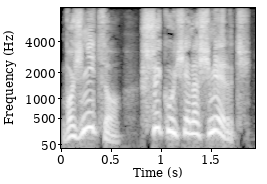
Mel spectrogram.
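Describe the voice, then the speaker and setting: A tiny sparrow, fierce and out for revenge, taunts in a high, shrill cry, as a man puts him on. The voice is a little husky, and the dry recording stays close and plain. It is a storybook reading. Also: wildly swooping pitch, normal speed, a bit bright, dry recording, full character voice. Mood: threatening. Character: small fierce vengeful male sparrow.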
